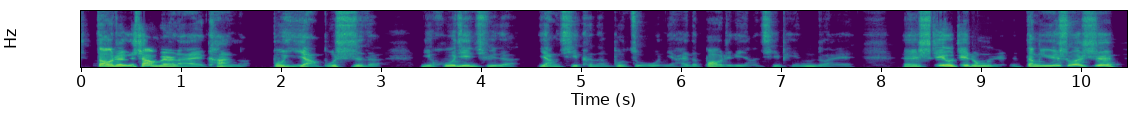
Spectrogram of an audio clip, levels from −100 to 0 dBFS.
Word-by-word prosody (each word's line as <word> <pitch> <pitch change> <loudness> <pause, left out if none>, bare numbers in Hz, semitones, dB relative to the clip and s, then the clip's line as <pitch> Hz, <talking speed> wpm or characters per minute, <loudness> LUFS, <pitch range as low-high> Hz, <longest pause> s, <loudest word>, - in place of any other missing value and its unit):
到 170 -4 +6
这 155 0 +7
个 155 - +1
上 205 +4 +5
边 135 - +3
儿 130 - -1
来 115 +2 -6
看 110 -1 -5
了， 100 -1 -27 0.2
不 135 -1 +2
一 115 -3 -5
样， 120 -5 -2
不 135 +5 -3
是 135 0 -3
的， 100 -3 -18 0.4
你 125 -2 -10
呼 160 +8 -1
进 145 -3 0
去 120 +1 -7
的 110 -2 -14 0.2
氧 110 -7 -6
气 120 +5 -6
可 100 - -17
能 100 +1 -21
不 115 +2 -12
足， 105 +2 -12
你 105 - -25
还 110 +3 -18
得 110 -1 -18
抱 120 +4 -4
着 105 - -17
个 105 - -18
氧 105 - -20
气 110 - -11
瓶 105 +4 -16
来。 105 -6 -22 0.7
呃， 130 +1 -5
是 205 - -1
有 150 -5 +8
这 165 +4 +1
种 145 +1 -2
呃， 155 - -6 0.3
等 140 -1 -1
于 190 +9 +4
说 235 +1 +5
是， 190 -2 +4
125 Hz, 265 characters per minute, -19 LUFS, 110-150 Hz, 0.7 s, 有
